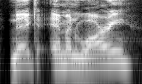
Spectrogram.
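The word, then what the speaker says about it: Nick Emmanwori: Nick Emanwari. Is that how I pronounce that, Zeph?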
